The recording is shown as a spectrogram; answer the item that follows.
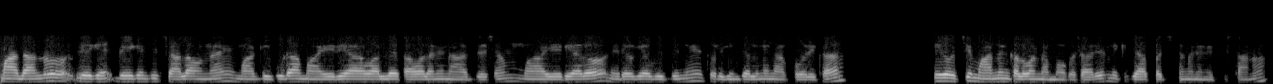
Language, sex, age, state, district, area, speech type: Telugu, male, 18-30, Andhra Pradesh, Krishna, urban, conversation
